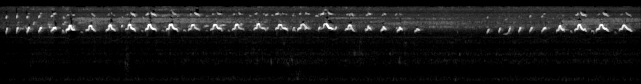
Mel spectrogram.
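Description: Bird calls: a rapid series of short, high, thin chirps, about three a second. They pause briefly about six seconds in, then start again.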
